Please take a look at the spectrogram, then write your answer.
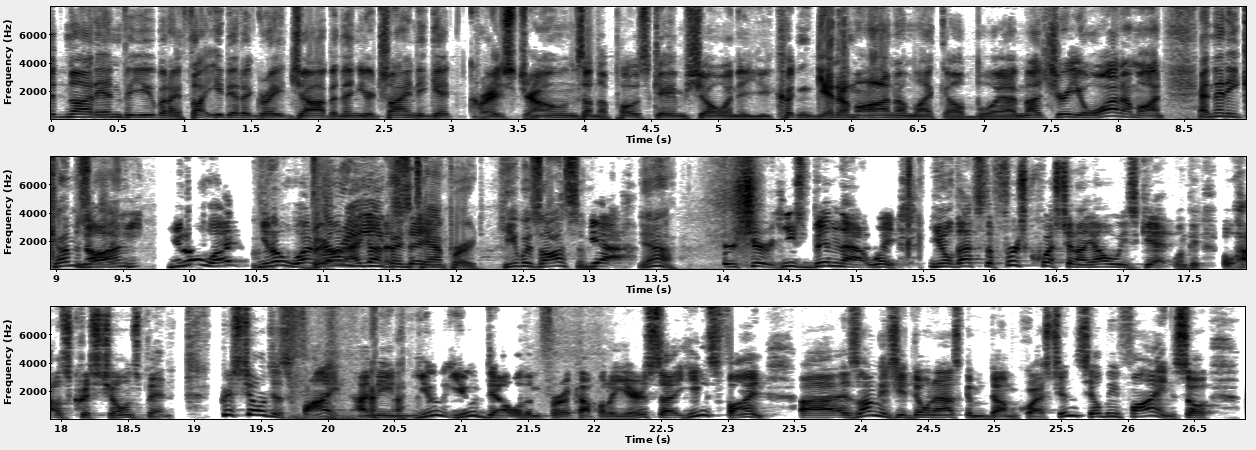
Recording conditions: busy venue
